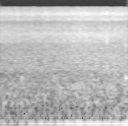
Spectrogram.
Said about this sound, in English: And be, being next to the stream, which I haven't really been able to spend a lot of time with, but since I've uh, been in this area, I've managed to s- spend a lot more time with water.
